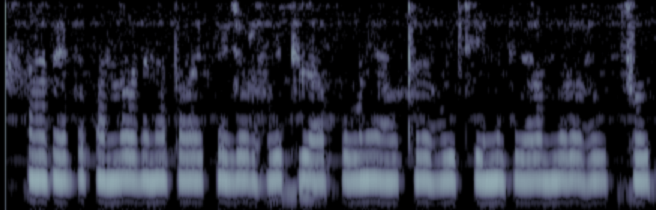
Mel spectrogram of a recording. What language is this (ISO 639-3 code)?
ori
